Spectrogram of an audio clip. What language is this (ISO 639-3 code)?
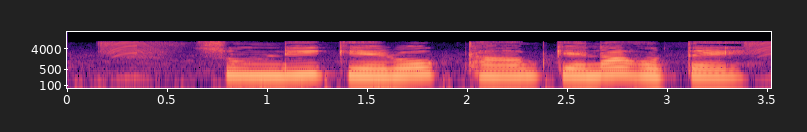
mai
